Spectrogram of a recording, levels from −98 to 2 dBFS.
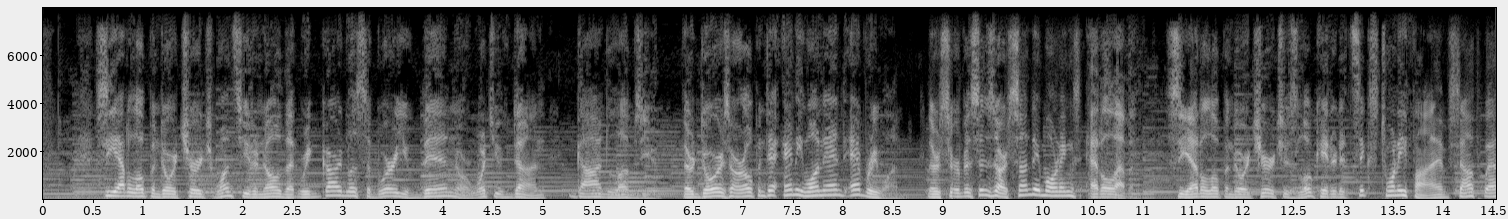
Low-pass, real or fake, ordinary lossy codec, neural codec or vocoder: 7.2 kHz; real; Opus, 24 kbps; none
